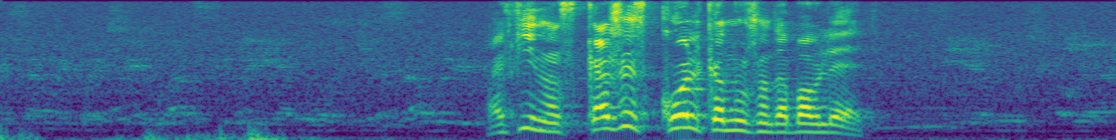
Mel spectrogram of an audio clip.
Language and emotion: Russian, angry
